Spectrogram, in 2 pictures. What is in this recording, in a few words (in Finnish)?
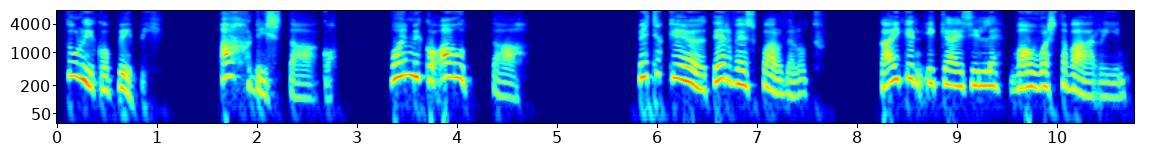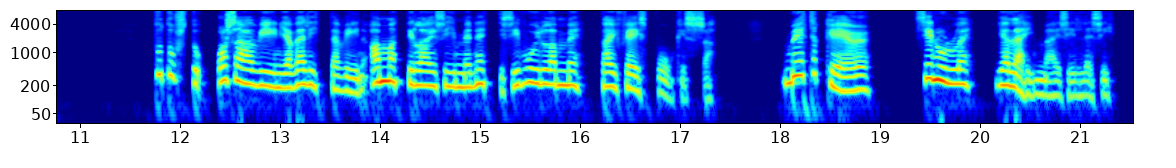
radio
